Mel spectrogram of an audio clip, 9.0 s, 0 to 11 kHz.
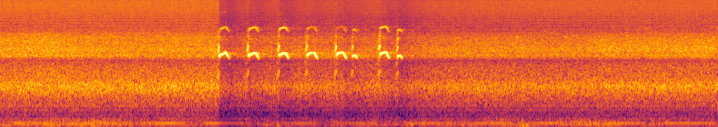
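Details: Bald eagle on a West End live cam, morning of 31 August 2023: a quick series of about seven short, high, sharp chipping notes delivered in roughly two seconds, set against continuous low-frequency rumble.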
